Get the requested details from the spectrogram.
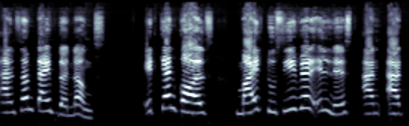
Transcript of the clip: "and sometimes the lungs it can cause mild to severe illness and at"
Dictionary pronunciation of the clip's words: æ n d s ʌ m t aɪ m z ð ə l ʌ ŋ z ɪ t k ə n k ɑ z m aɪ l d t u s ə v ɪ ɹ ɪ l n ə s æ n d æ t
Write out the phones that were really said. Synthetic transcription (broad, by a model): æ n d s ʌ m t aɪ m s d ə n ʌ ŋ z ɪ t k ə n k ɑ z m aɪ l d t u s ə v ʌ ɹ ɪ l n ə s æ n d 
